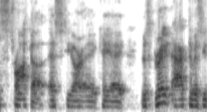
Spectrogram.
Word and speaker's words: Straka: It's spelled Straka, S-T-R-A-K-A.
